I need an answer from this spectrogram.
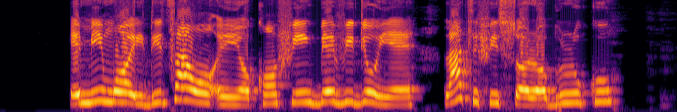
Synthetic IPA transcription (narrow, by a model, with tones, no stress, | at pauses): e˨mĩ˧˦mɔ̃˧i˨di˨˦ta˦˨w̃ɔ̃˧ɛ˨j̃ɔ̃˨kã˧fi˧n̩˦ɡ͡be˦vi˦de˦o˦˨j̃ɛ̃˧ | la˦ti˧fi˧sɔ˨ɾɔ˨bu˨˦ɾu˦ku˦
